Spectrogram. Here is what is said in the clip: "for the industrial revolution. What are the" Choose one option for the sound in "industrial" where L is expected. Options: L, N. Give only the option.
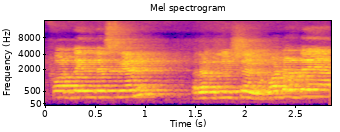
N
